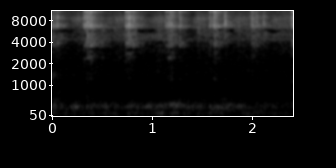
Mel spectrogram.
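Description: Wool yarn being wound around the fingers, a faint rhythmic swish or rasp about two and a half times a second as each wrap is pulled across the hand, over a low steady hum.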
